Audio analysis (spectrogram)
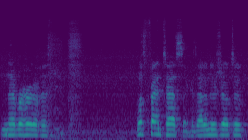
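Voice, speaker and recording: A man's voice: a little high, little pitch movement, normal speed, a little hiss or hum, low-quality recording. A man hosting a comedic reading show, chatting casually with sarcastic, crude banter. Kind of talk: casual joking group commentary and read-aloud.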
